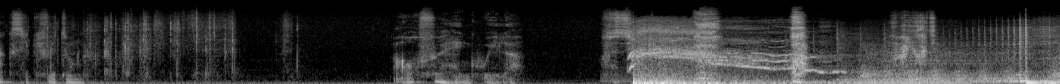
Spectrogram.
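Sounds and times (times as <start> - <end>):
speech: 0.0 - 1.0, 4.0 - 5.3, 6.0 - 7.3, 8.3 - 10.6
person screaming: 6.3 - 8.6.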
